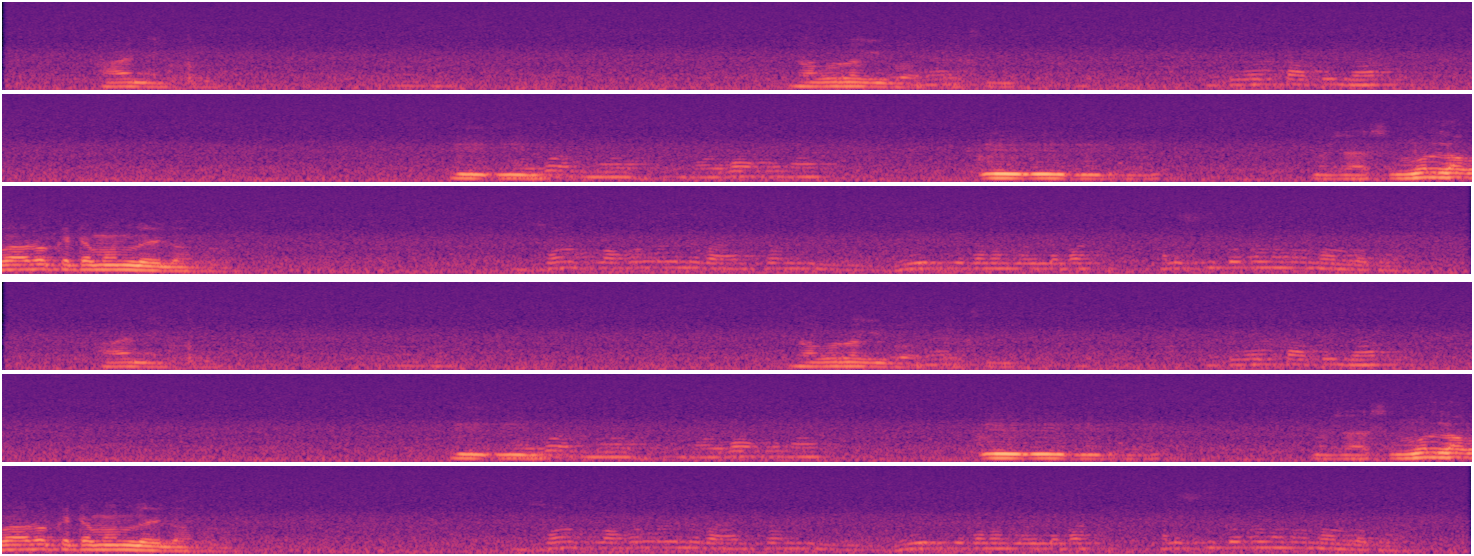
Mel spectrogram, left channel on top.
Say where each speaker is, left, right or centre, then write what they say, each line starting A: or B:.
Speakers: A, on the left; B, on the left.
A: হয় নেকি?
B: অহ,
A: যাব লাগিব আকৌ
B: ইয়াত
A: এ <unintelligible>
B: সেইটো কাৰণে তাতে যাম
A: উম উম
B: মজা মই। মজা আছে নহয়।
A: উম, উম, উম, উম, মজা আছে
B: বুজিছা
A: মোৰ লগৰ আৰু কেইটামান লৈ লম আৰু।
B: চব, লগৰ লৈ ল'বা একদম ধেৰ কেইটামান লৈ ল'বা, খালি চিকটা মানো নল'বা।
